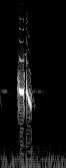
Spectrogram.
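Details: Single loud, harsh squawk from a female francolin, split into two quick parts with a downward slide at the end, in otherwise quiet surroundings.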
